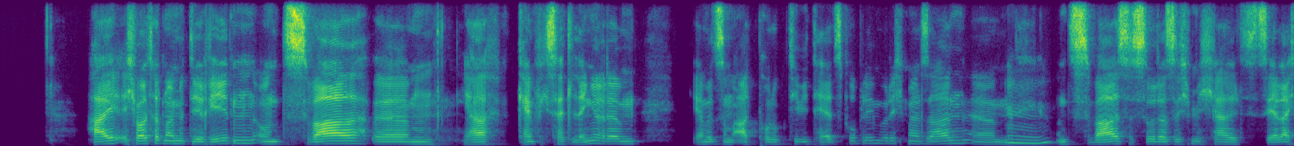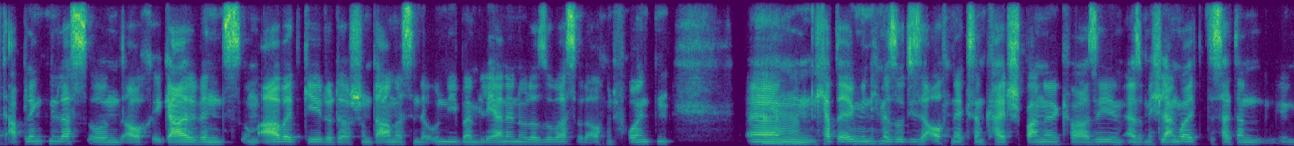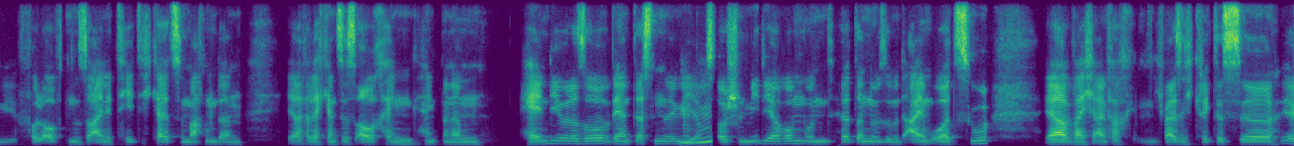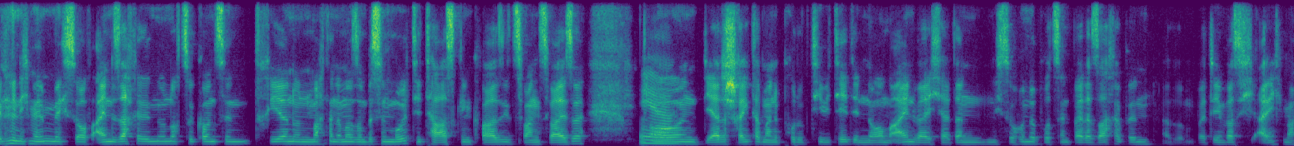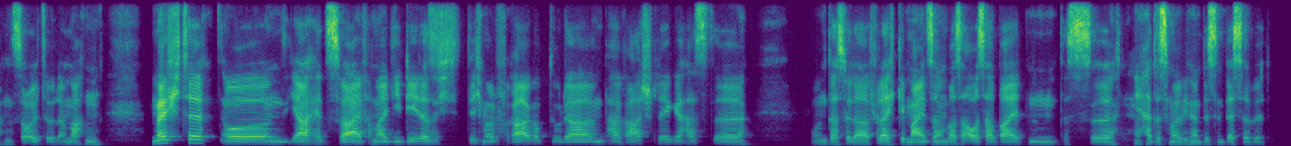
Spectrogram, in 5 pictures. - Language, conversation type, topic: German, advice, Wie raubt dir ständiges Multitasking Produktivität und innere Ruhe?
- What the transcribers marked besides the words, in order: laughing while speaking: "irgendwie"; stressed: "möchte"; laughing while speaking: "ja"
